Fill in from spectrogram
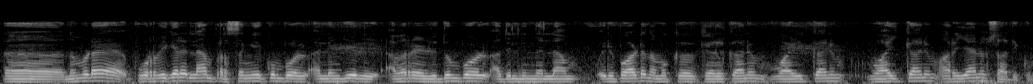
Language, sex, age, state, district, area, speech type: Malayalam, male, 18-30, Kerala, Kozhikode, rural, spontaneous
